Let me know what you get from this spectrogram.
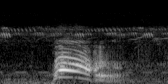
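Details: Baboon in the African bush gives a single loud two-part call, a rising then falling harmonic bark, over a steady background insect drone.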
